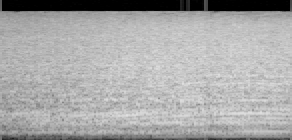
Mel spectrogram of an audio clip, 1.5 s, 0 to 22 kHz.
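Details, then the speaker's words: 2011 Daihatsu Gran Max 1.3 pickup, free revving: clean, smooth, even note with no knocks or rattles; no strange noises, engine healthy with good power, only a slight valve cover gasket seep. "digeber pun aman gak ada suara yang aneh-aneh gitu jadi kondisinya memang benar-benar ini masih jadi kondisi mesinnya itu masih enak tenaganya masih ada"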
